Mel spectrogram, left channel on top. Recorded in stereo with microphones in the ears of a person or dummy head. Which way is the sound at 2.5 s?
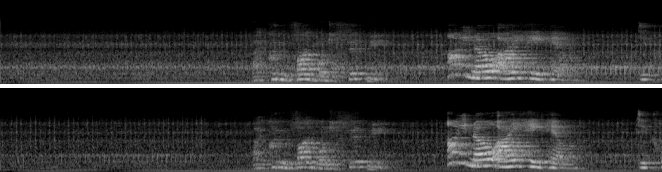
45° left (ahead or behind).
